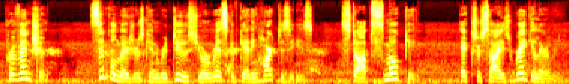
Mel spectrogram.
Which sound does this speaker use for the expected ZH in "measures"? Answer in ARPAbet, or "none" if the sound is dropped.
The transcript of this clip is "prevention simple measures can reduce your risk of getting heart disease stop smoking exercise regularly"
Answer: ZH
